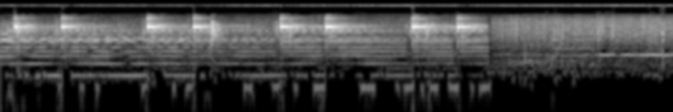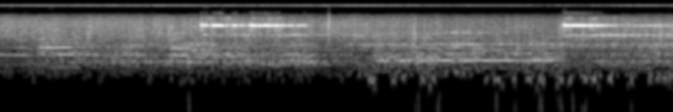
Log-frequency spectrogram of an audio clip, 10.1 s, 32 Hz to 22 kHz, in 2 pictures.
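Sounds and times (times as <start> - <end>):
film soundtrack music: 0.0 - 8.0.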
